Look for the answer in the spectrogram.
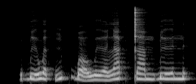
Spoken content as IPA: ɓɨ˨˩˦wə˨˩k̚ŋə˦˥k̚ ɓɔ˨˩˨wɨ˨˩ə̯la˦˥k̚ t̪a˧mɓɨ˧n

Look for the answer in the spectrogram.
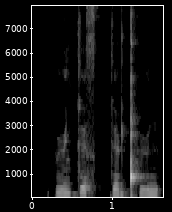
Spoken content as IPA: pylʲ keskːeɖǃʰyn

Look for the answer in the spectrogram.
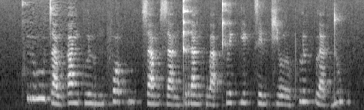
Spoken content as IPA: kʰruː˥˩ta˨˩wʔa˧ŋ klɯː˩˦ŋ fɔ˦˥ʔbu˦˥k̚sa˧m sa˨˩ŋtra˧n kwa˨˩ʔkʰle˦˥k̚je˦˥k̚se˧n t͡ɕɤː˨˩pʰlɯ˦˥k̚ la˨˩t̚du˥˩ʔ

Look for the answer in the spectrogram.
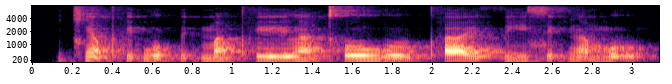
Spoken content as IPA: t͡ɕã˦˨ pʰɪ˦ʔwo̰˦˨pɪ˦ʔ mã˦˨pʰe˦ɪ̯lã˦˨ kʰo˦wo˨ʊ̯ pʰa˨ɪ̯θi˦ sʰɪ˦ʔɡã˦˨ mo̰˦˨

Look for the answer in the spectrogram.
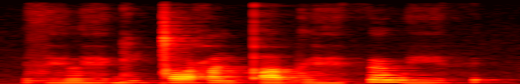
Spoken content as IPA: zɛ̤lɛ̤ɡi ǀɔħɛ̃b qʼabɣɛ̤θœ we̤θ

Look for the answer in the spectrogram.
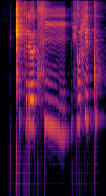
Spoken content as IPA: ǁɪkrœːtsiː | çʊɬɪt

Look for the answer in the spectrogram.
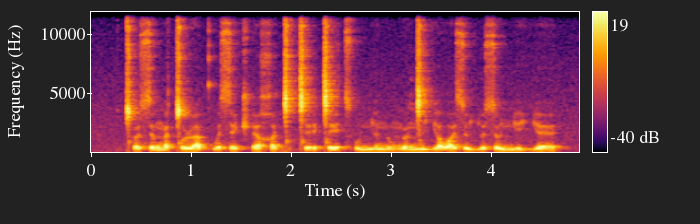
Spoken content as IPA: ǀʰœsə ŋaǀoɭa kʷʼɛsɛt͡ʃʼɛ χɛɡ͡ǀəǀɪ ɾɪǀe t͡sʼoɲə noŋœ ŋ͡ǀɪʎɪ lˠesœʎœsœ ɲe ʎɛ

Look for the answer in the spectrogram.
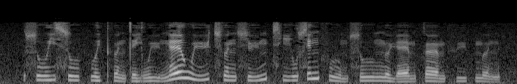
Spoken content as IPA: suː˨˧jsuː˨ kʷɐ˨jpʰɵ˨˩nt̪e˨˩j wyː˨˩ŋɛː˥wyː˨˥t͡sʰɵ˨n syː˨˥ŋt͡sʰiː˨˧wsɪ˥ŋ fuː˨˩msuː˨ŋɵ˨˩ɥ ɛː˨˩mkœː˨˩m fyː˨p̚mɵ˨˩n

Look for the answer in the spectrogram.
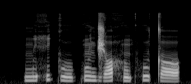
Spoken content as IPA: mi˨hi˦ kuː˨kʷĩ˦ d͡ʒɔ˨˦hũ˨pʰu˦ tɔ˨

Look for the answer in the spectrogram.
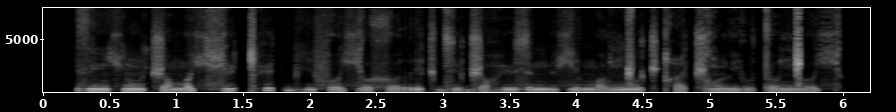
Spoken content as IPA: zĩ˨˩˦çũ˨˩˦ t͡ʃɒ˨ŋɒ˦˨çɕy˦˨ ǀʰy˦˥tbʱi˨fɤ˨˩˦ çɤ˦˨xɤ˨˩˦ri˦˥t͡ʃ d͡zy˨d͡ʒɒ˨ɦy˦˥ zʏ˦˥ŋy˦˨çi˦˥lŋɒ˩˥l ŋ͡ǁu˦˥t͡ʃqʰi˨˩˦t͡ʃʁũ˨l ju˩˥ tɤ˦˨ ŋ͡ǁɤ˨ç

